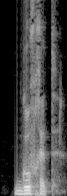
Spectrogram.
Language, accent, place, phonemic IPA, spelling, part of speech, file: French, France, Lyon, /ɡo.fʁɛt/, gaufrette, noun, LL-Q150 (fra)-gaufrette.wav
- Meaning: wafer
